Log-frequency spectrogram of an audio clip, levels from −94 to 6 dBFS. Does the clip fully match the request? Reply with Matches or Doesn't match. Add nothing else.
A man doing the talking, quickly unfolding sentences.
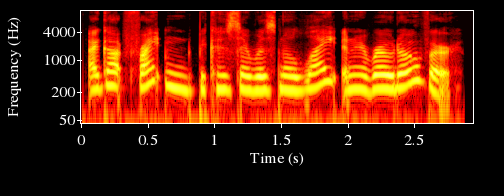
Doesn't match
